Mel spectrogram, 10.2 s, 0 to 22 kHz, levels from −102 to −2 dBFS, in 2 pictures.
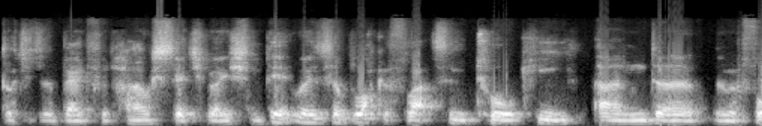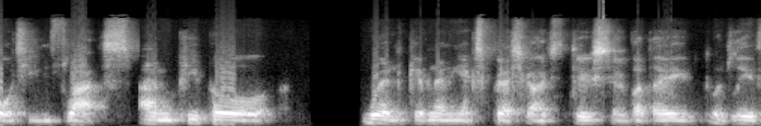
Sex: male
